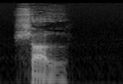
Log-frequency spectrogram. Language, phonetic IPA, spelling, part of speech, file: Polish, [ʃal], szal, noun, Pl-szal.ogg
